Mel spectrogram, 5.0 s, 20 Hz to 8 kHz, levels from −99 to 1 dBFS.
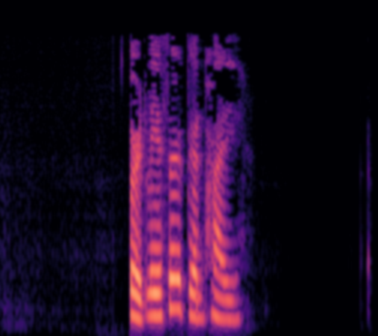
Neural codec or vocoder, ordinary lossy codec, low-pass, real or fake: codec, 16 kHz, 0.8 kbps, ZipCodec; MP3, 24 kbps; 7.2 kHz; fake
